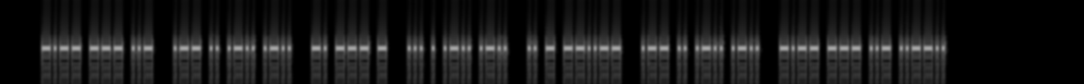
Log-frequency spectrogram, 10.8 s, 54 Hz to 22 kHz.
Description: Morse code, heard as a keyed tone, about 37 wpm, 700 Hz. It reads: YOU WILL NOT SELL IT, WILL YOU?
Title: Sentences from Top 1100 Words 40wpm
